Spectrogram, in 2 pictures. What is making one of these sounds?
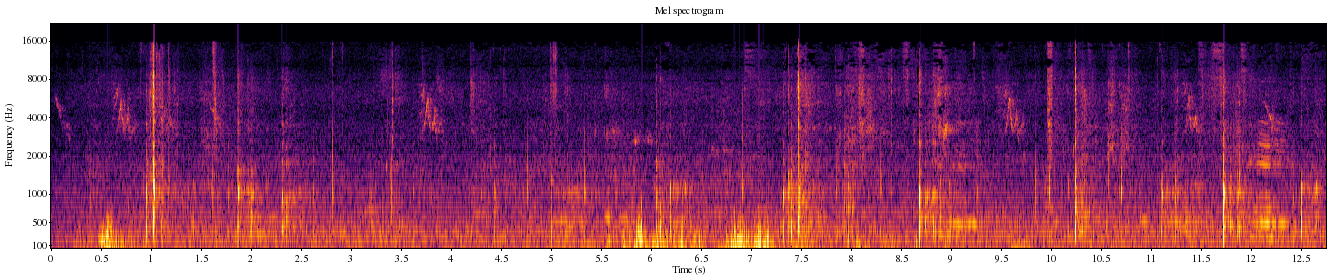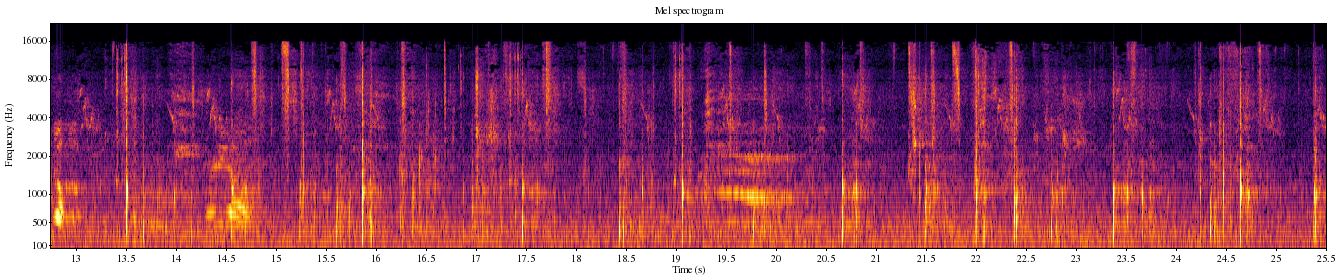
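A tennis racket strikes a ball with sharp pops, again and again.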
